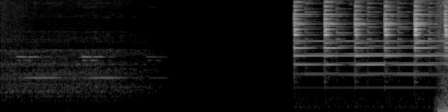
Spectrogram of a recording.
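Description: A railroad crossing bell ringing in quick repeated strikes, about three a second, starting about three seconds in after a brief fade to silence.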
